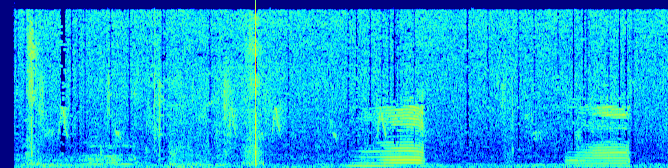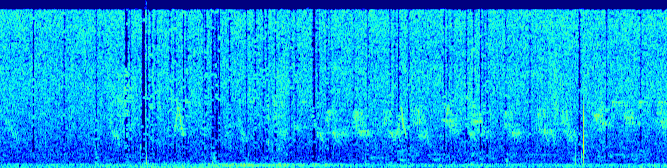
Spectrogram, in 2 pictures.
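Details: Two short, nasal, harmonic-rich llama cries about three seconds apart, each lasting under a second, over a low steady background rumble with scattered clicks and knocks.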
